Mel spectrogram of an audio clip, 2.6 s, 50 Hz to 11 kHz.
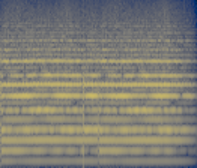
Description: c1, Pipe Organ, ORCHESTRON; Retro Sampler

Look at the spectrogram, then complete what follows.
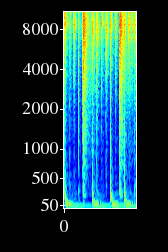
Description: another break, breakcore

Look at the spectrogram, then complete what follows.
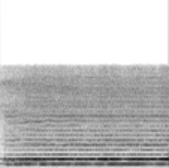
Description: MIXED CHORUS

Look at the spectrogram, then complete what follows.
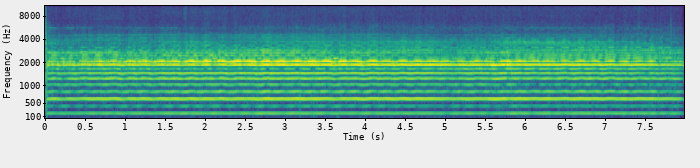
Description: G#3 Mellotron cello; Mike Pinder - Mellotron Archive CD

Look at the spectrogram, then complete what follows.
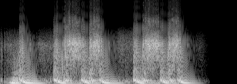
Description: MD 909 150, Hard & Loud Techno

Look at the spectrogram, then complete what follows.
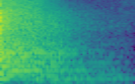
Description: Snare Shard; Sonic Foundry (Sony Creative Software) - Processed Drumkits Zero Gravity Beats; Shards

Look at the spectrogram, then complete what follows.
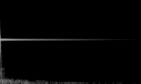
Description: G7 MID, Rhodes Mark II; CEPCo Sample Series Vol. 3

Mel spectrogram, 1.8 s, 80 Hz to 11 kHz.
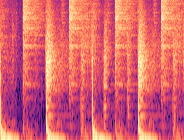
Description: drum 130 groove; Techno Trance Essentials

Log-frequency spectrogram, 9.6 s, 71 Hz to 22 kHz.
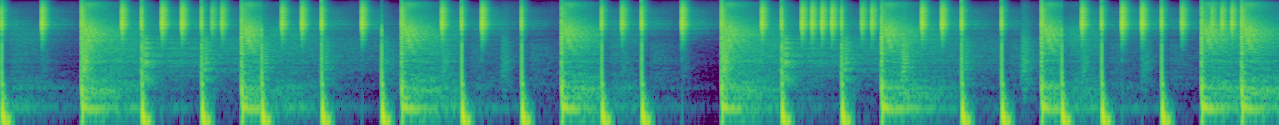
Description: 100 Beat; Zero-G; Future Wave; Beats

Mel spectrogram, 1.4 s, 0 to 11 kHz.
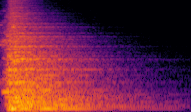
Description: D2 STAB; Zero G; Man Machine

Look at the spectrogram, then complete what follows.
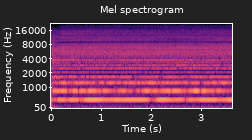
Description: BAH GUY, Jazz FX; Spectrasonics; Vocal Planet; JAZZCOMBO

